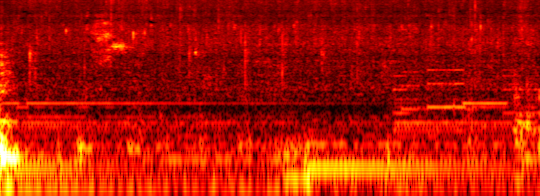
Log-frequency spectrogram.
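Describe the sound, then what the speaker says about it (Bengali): Potatoes dropped into hot oil fry with a steady, dense sizzle and crackle throughout, close and fairly quiet, with a few faint clinks near the end and no talking. "তেলে আলু পড়লো"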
